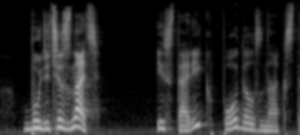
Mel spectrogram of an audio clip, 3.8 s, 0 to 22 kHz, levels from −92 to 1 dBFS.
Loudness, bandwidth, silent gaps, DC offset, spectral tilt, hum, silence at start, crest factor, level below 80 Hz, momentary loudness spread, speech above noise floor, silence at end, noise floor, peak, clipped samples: -31 LUFS; 20 kHz; none; under 0.1%; -4 dB/octave; 50 Hz at -55 dBFS; 0.3 s; 20 dB; -58 dBFS; 13 LU; 38 dB; 0 s; -68 dBFS; -12 dBFS; under 0.1%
